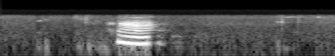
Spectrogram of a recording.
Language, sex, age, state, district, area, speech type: Santali, female, 18-30, West Bengal, Malda, rural, conversation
